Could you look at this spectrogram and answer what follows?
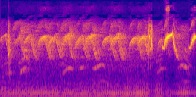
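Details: Pet Javan myna vocalizing: a continuous stream of wavering, looping whistled notes repeated rapidly, ending in a few louder rising whistles, with a low background hum.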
